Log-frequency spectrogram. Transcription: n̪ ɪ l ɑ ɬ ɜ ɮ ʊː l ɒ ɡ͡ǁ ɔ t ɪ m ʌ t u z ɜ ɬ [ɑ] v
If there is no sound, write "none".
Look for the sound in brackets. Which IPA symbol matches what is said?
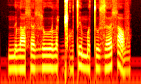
ɑ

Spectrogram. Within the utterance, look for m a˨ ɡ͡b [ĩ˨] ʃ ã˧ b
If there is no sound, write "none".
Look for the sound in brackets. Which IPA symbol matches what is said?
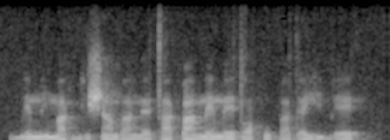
i˨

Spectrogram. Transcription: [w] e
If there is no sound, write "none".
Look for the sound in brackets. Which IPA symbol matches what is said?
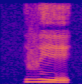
β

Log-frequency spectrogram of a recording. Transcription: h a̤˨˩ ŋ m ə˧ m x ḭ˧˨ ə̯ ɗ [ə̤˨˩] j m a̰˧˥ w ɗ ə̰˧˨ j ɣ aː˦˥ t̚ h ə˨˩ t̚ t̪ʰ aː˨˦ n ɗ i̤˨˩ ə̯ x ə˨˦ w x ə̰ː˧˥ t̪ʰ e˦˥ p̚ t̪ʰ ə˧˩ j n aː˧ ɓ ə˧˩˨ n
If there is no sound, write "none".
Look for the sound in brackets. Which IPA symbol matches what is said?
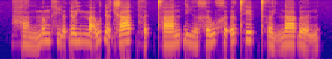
ə˧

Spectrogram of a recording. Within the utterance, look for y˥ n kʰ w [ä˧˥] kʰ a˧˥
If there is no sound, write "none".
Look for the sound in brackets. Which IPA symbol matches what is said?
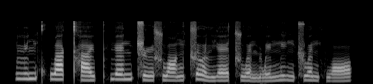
ä˥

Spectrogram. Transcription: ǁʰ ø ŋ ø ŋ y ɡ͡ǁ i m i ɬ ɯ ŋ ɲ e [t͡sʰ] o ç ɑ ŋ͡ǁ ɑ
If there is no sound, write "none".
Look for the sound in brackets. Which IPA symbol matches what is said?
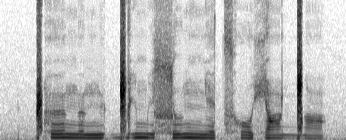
t͡sʰ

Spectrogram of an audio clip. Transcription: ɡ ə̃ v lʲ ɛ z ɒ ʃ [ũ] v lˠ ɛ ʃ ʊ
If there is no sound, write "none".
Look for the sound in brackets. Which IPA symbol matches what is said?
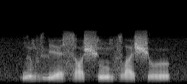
ũ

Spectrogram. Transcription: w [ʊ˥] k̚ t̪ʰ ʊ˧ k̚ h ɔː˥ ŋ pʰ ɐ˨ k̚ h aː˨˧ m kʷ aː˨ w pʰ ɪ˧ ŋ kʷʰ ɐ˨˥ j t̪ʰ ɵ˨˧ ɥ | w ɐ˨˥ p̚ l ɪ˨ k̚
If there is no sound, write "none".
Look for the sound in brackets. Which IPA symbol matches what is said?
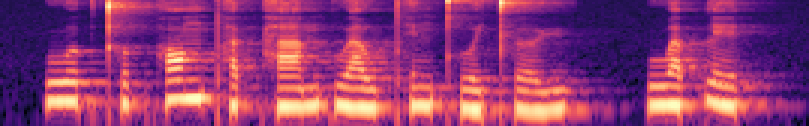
ʊ˥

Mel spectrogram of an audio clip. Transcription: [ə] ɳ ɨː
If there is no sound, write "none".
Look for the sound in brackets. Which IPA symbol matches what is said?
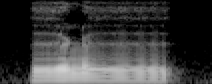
ɨ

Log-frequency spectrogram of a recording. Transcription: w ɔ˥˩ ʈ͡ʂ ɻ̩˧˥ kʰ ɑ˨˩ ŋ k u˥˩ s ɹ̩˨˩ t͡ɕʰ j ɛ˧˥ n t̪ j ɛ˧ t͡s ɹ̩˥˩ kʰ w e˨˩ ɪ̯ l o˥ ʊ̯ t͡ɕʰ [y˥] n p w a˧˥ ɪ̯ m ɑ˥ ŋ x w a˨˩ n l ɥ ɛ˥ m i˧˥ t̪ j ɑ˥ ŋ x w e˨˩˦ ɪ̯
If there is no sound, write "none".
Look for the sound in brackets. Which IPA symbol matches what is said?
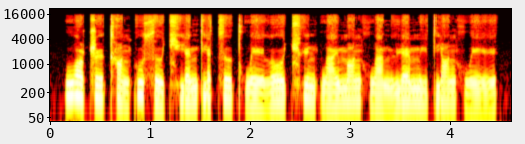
y˥˩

